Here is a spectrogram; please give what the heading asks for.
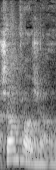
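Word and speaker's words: Jean Valjean: Well, I mean I actually don't know how to say his name. So Jean Valjon is right.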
